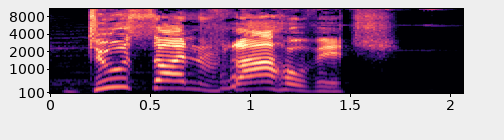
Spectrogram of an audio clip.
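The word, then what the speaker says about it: Dušan Vlahović: Dusan Vlahovic.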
